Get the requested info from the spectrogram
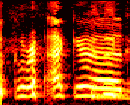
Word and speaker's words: Kraken: Sorry, Mickey, it has to be pronounced, release the Kraken.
